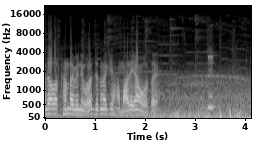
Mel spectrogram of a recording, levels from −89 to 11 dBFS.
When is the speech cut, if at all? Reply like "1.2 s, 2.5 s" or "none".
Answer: none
